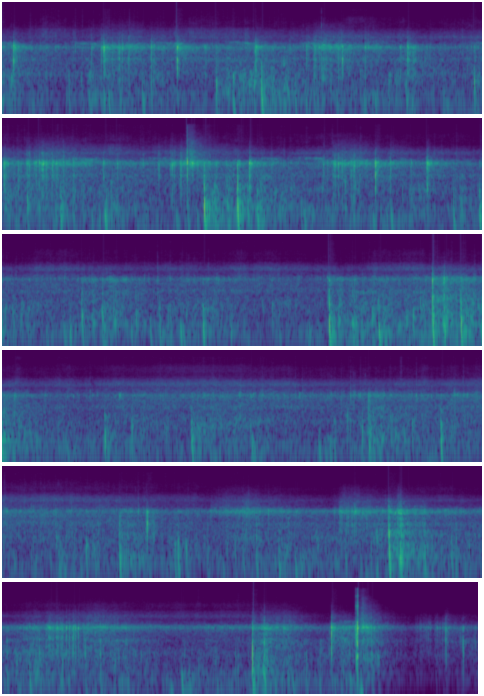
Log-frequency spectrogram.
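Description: Ground-level firework fountain spraying sparks: a steady hiss with continuous crackling and scattered louder pops, and a couple of sharp cracks near the end.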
